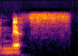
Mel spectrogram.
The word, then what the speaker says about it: myths: so we would say myths and this is actually quite difficult but you have the th goes out of your mouth myths my and the same as youth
